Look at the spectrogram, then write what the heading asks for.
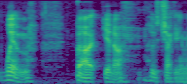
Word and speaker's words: WiiM: recent video called the weim mini it's actually pronounced whim but you know who's checking right so this is the whim mini high reses audio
